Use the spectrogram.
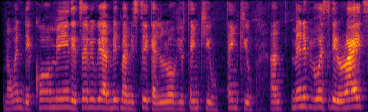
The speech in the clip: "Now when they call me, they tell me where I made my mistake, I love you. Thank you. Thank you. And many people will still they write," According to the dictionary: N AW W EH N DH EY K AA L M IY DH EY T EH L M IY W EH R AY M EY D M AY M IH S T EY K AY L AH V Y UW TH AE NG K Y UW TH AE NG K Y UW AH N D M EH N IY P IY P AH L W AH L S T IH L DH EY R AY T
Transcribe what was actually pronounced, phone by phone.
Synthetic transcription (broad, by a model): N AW W EH N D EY K AA L M IY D EY T EH L M IY W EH AY M EY D M AY M IH S T EY K AY L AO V Y UW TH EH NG K Y UW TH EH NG K Y UW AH N M EH N IY P IY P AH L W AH N S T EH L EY R AY T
